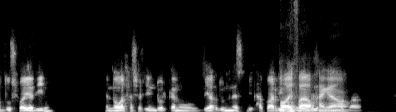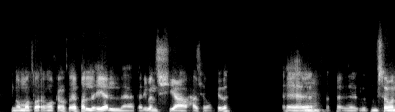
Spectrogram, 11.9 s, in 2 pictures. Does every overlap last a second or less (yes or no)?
no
